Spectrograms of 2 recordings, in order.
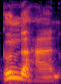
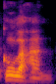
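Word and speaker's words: Gündoğan: I thought it was pronounced Ilkay Gundogan. It's better than the people that say Gundogan, and you hear people pronouncing hard G's in there and shit.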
